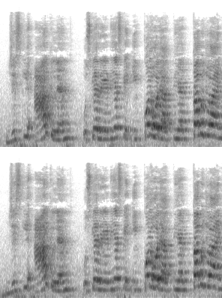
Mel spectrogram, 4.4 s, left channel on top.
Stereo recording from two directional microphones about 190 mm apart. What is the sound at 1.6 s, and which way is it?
Speech, 20° left (ahead or behind).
